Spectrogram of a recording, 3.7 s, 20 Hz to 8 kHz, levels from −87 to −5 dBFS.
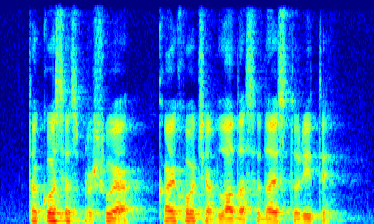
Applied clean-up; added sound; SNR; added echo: none; none; none; none.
